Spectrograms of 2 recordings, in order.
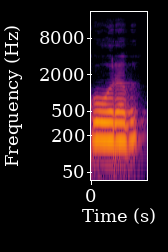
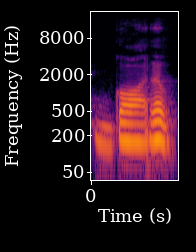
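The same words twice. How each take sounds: First: The first vowel is a plain 'o'. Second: The first vowel is an 'au'. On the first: The speaker calls it wrong. "लोग क्या करते हैं, बोलते हैं गौरव" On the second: The speaker calls it right. "सही शब्द क्या है, गौरव ... औ की मात्रा"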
